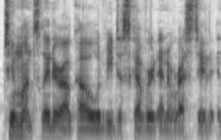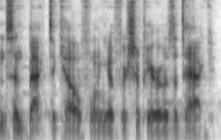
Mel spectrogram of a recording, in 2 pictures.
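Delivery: ordinary delivery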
